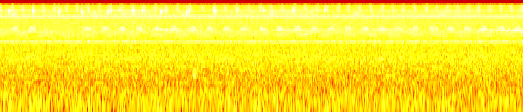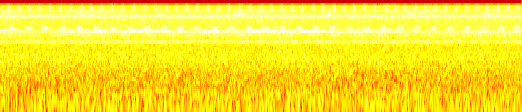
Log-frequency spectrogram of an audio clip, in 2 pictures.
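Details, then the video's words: Forest insect chorus in autumn led by crickets: constant shrill trills layered with a rhythmic pulsing buzz, while mountain stream water rushes steadily underneath. "가을 귀뚜라미 소리"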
